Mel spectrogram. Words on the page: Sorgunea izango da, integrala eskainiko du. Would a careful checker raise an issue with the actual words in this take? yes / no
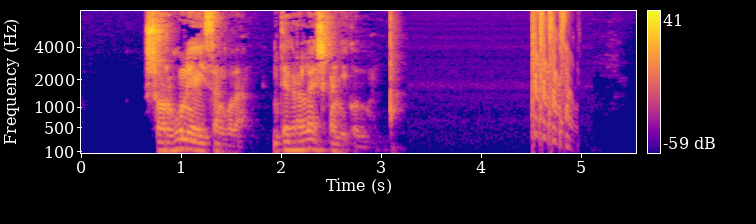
no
